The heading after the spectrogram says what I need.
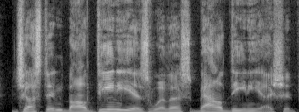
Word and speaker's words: Baldoni: Baldoni, I should pronounce it correctly. Baldoni, no worries. Yeah, Baldoni.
